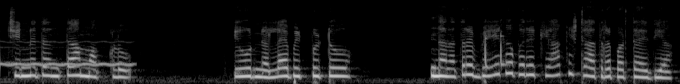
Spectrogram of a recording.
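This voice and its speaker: A woman voicing the gentle, sorrowful ghost of a dead wife who speaks unseen, pleading slowly and tenderly. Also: extremely high pitch. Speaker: spirit speaking unseen to her husband.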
